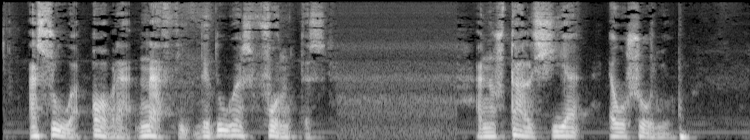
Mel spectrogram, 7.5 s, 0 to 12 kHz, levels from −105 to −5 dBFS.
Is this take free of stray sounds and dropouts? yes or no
yes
